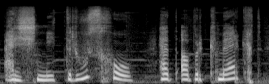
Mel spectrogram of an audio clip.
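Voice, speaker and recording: Breathy woman telling Bible stories. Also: on the high side, normal speed, soft background music. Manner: gentle, addressing children directly. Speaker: narrator. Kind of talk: scripted children's Bible storytelling.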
